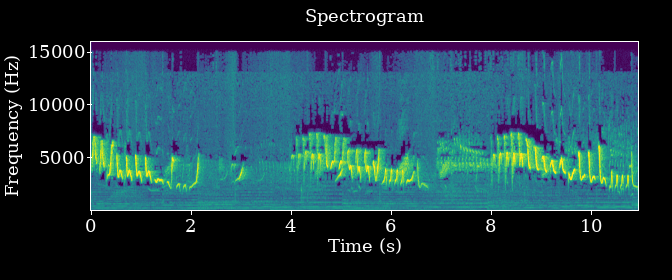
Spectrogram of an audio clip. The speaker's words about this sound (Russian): А это голос пеночки-веснички.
